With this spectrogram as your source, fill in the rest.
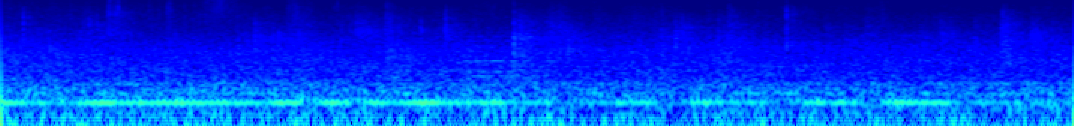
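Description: A congregation shuffles and rustles faintly in a large echoing hall.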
